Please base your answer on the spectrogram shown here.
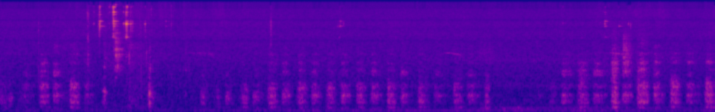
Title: Marley and Heavy Breathing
